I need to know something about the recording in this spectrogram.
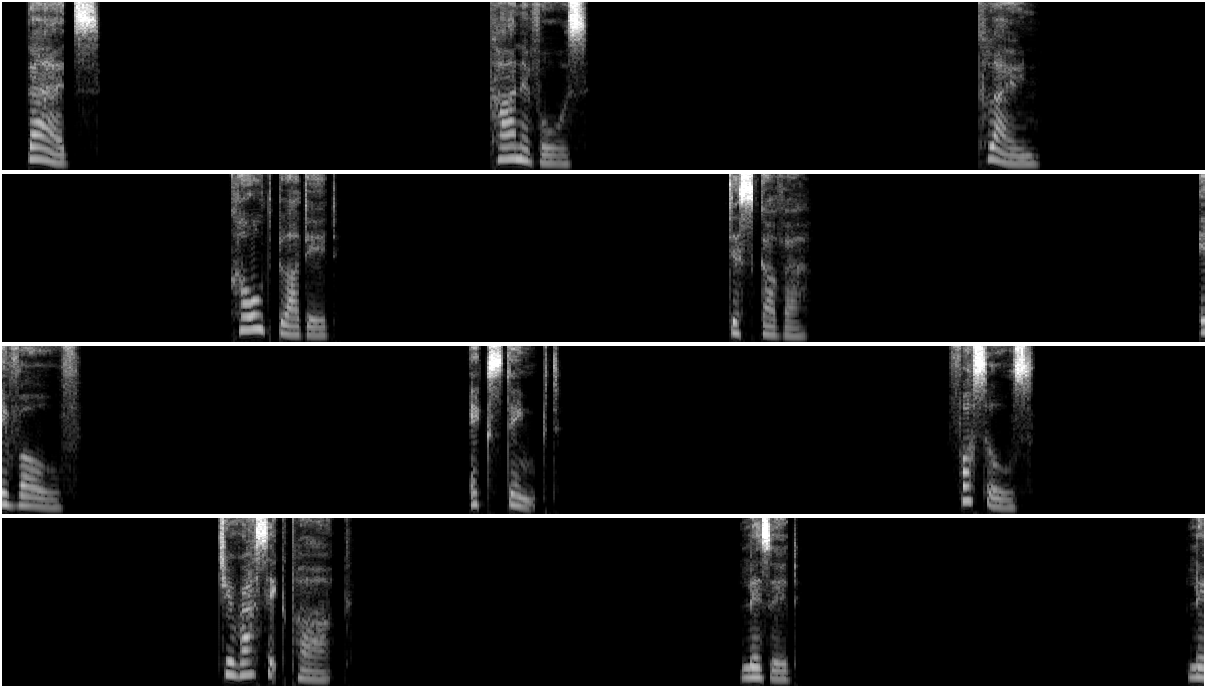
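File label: British; dinosaurs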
